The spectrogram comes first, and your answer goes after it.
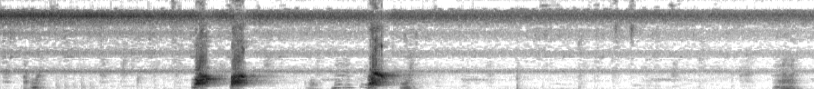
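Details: Jack Russell Terrier puppy named Neo giving sharp, harsh barks: a pair near two seconds, another just before four, then a softer one at the end, over a steady high insect drone.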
